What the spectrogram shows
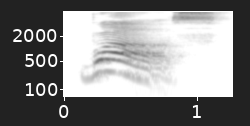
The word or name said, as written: boas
